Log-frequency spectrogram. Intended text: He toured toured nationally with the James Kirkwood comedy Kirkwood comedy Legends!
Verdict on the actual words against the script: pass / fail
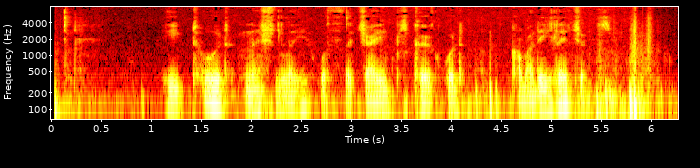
fail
